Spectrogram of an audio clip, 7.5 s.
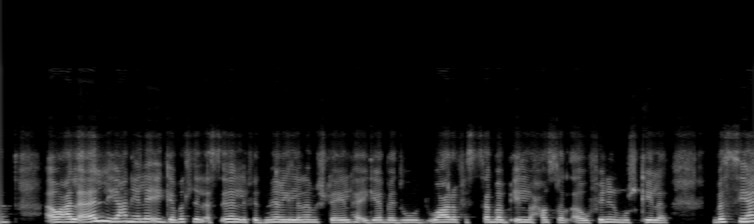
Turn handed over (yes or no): no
